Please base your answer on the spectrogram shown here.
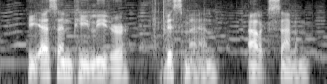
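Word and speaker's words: Alex Salmond: SNP leader this man Alex sammon you don't pronounce the L like with the fish became Scotland's first Minister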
